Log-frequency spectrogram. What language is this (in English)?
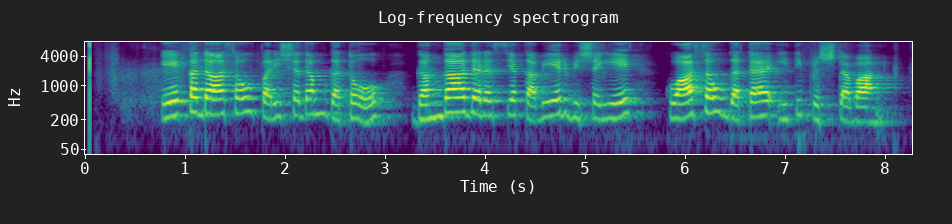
Sanskrit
